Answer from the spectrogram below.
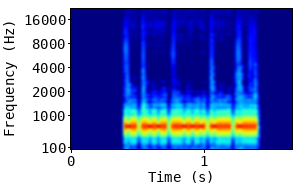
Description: Morse code, heard as a keyed tone, about 71 wpm, 700 Hz. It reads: NP2BB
